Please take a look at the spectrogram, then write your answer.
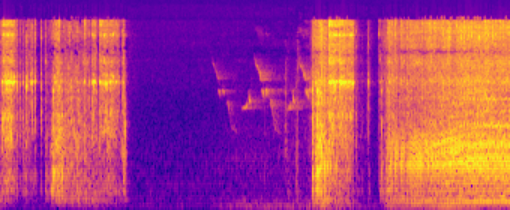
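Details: Weedeater leaf blower, recently bought, that wouldn't start: after some handling noise the two-stroke settles into a steady, even buzz near idle; it now runs fine.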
